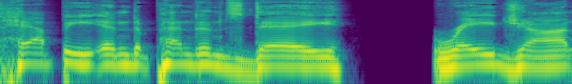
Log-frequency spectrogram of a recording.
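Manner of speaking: usual speaking voice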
